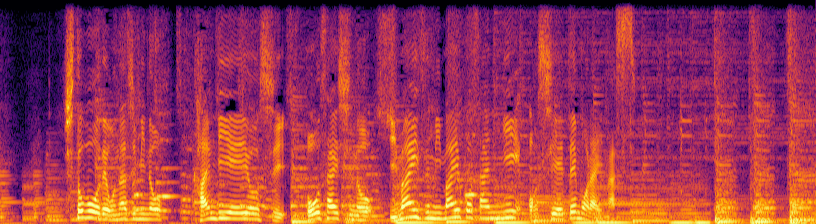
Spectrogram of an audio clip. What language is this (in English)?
Japanese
